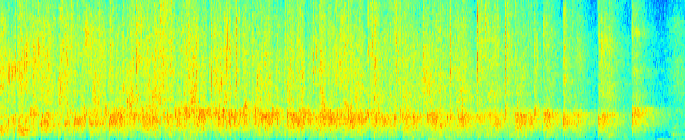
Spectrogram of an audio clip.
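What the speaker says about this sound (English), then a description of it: "Give him a round of applause" Loud, sustained applause from the crowd at a patient appreciation dinner welcomes a speaker to the stage, thick clapping that gradually thins toward the end.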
